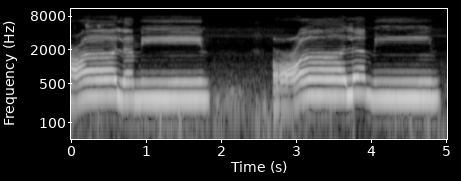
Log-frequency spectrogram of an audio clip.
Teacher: اس کو نا عین کو کھینچ کر پڑھنا ہے ہمیں یہاں پر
